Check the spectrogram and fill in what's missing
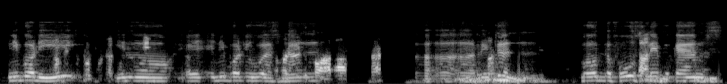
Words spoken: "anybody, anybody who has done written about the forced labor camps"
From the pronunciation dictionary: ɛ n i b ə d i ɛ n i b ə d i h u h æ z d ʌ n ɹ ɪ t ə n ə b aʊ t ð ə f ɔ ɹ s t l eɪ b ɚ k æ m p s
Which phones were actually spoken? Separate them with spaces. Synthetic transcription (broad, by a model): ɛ n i b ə d i ɛ n i b ə d i h u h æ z d ʌ n ɹ ɪ t ə n ə b aʊ t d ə f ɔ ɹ s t l eɪ b ɚ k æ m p s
